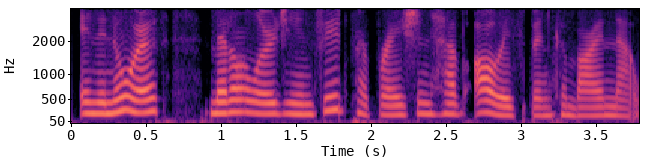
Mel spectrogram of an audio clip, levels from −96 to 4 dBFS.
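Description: At 1.10 s a late packet empties the jitter buffer, causing a short stall: the last sound is held for 54 ms, then speech resumes intact.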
